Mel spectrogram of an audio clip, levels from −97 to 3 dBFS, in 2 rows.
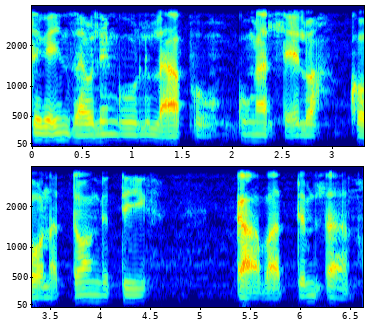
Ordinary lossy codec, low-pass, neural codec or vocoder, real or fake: none; 3.6 kHz; codec, 16 kHz, 16 kbps, FreqCodec, larger model; fake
